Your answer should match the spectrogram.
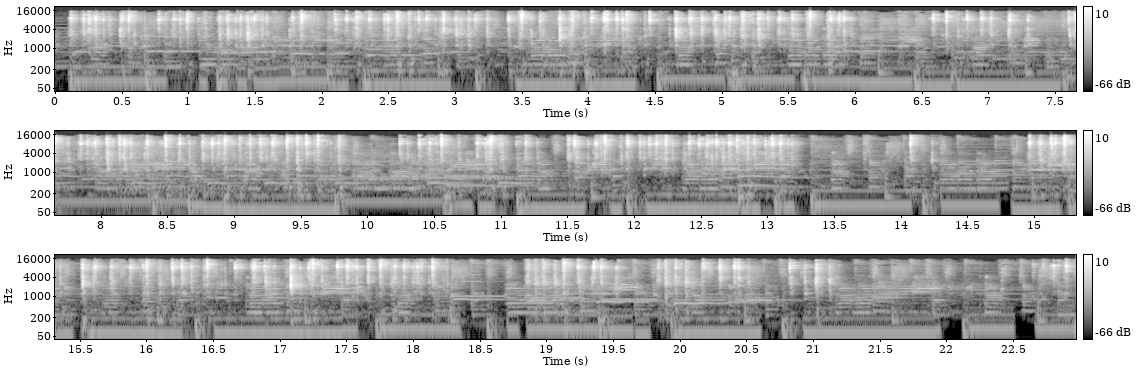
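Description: Typing on a computer keyboard, a run of quick key clicks, over background music with a steady bass line.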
